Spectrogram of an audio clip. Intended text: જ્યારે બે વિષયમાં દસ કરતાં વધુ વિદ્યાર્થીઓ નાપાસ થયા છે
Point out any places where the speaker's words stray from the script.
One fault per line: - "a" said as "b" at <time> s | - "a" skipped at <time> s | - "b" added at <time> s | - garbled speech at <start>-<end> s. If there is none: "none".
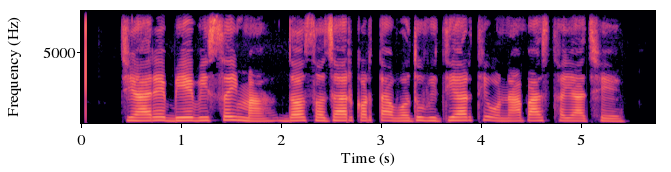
- "હજાર" added at 2.5 s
